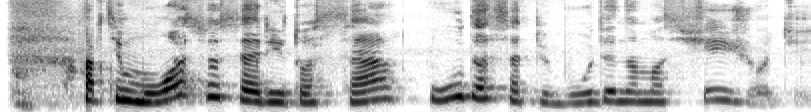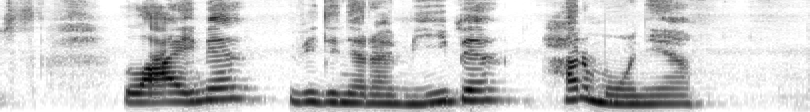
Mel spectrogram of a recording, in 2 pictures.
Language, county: Lithuanian, Vilnius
